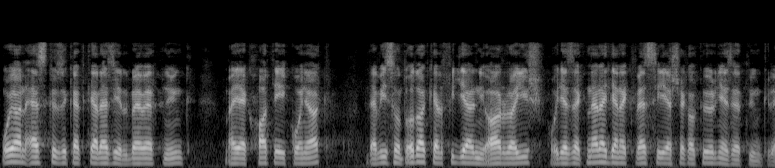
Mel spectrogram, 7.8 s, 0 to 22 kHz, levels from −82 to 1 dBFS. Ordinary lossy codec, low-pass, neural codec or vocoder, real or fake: none; none; codec, 16 kHz, 8 kbps, FunCodec, trained on LibriTTS, 25 frames a second; fake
